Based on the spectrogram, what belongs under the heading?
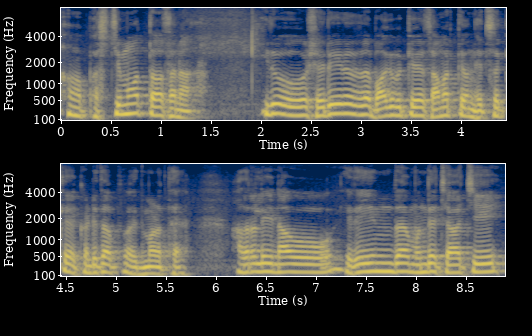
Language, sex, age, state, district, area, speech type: Kannada, male, 60+, Karnataka, Kolar, rural, spontaneous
